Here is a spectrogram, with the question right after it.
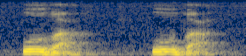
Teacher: to sound like a native speaker you need to remember that when either the B or the V are between vowels sound softer almost as if someone is drunk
